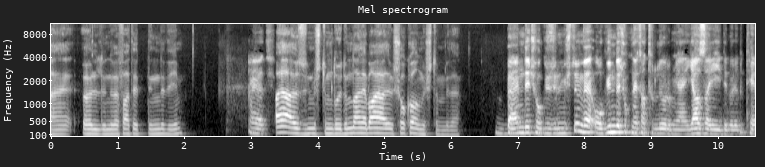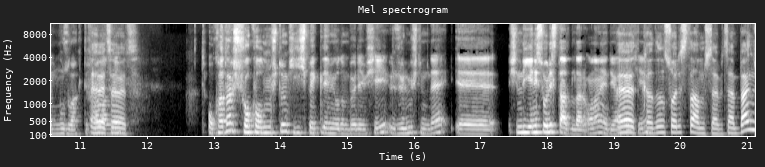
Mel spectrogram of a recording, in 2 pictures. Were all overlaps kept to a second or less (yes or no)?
yes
